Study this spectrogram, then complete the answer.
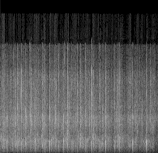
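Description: A crowd applauds for a judge and commissioners at a dedication ceremony and ribbon cutting, dense and steady clapping from many hands that fills the room for several seconds.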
